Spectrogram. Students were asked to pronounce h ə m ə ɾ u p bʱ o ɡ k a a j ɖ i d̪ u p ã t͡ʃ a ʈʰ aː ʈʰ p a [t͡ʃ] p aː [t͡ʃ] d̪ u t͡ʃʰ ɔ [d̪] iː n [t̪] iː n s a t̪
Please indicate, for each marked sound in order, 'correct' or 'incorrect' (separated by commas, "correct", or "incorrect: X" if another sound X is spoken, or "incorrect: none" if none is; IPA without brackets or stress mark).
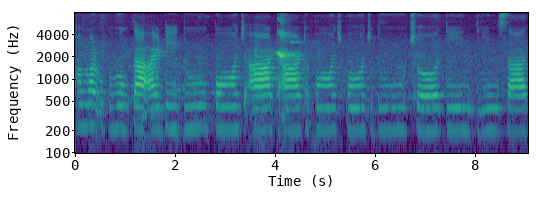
correct, correct, incorrect: t̪, correct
